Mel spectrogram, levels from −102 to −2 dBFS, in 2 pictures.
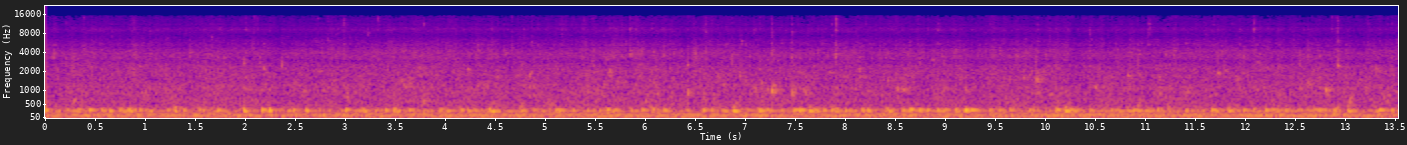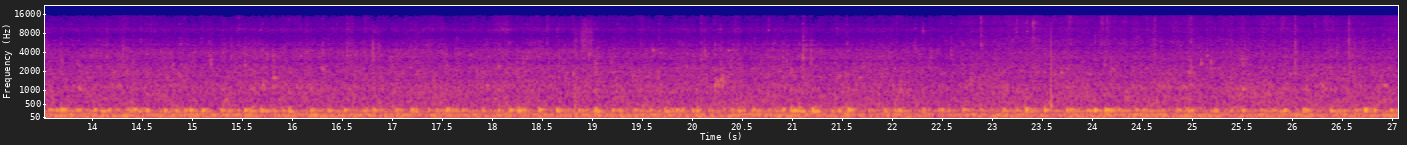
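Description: A loud pop at 23.57 to 23.60 s: a single sharp burst, roughly 15 dB above the surrounding sound, lasting under 30 ms while the audio continues beneath it. The likely cause is a sudden voltage step or spike entering the signal chain, from a connector, a switch, static discharge or a driver glitch, which the following circuitry shapes into a brief pulse heard as one hard click-thump.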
